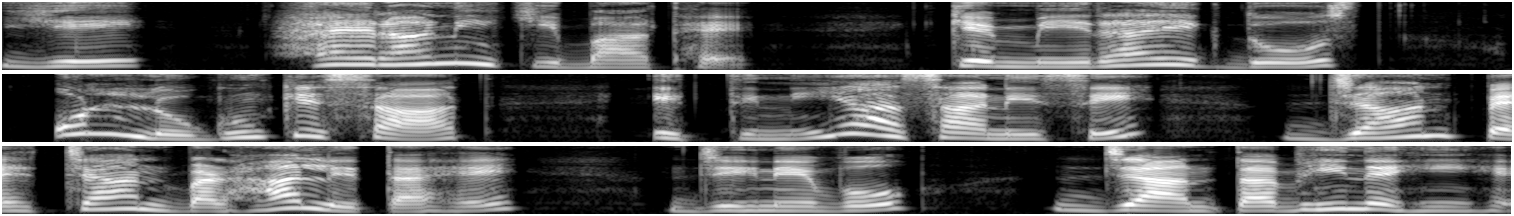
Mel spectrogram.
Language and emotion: Urdu, surprised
